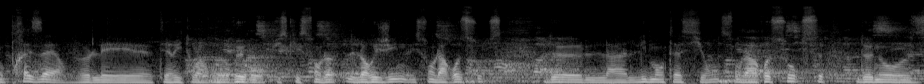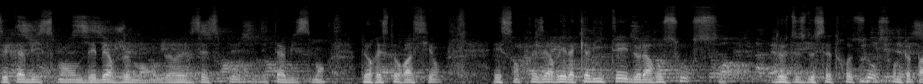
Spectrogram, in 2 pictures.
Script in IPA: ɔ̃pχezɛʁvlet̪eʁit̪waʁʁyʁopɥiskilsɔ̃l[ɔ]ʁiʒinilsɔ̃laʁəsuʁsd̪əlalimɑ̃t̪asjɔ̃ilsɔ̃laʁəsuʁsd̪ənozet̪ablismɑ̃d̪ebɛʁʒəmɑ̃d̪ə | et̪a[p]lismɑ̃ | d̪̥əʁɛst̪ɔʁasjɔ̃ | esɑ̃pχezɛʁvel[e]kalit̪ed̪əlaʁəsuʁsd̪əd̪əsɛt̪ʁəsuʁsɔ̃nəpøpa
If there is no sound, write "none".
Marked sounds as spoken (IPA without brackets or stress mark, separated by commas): ɔ, b, a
